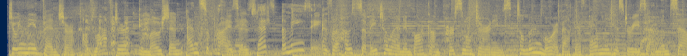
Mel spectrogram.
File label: promo female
